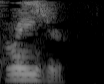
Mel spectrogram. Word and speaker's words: Roeser: Yes, pronounced Razor. – Razor, I apologize, but it is R-O-E-S-E-R? – Yep.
